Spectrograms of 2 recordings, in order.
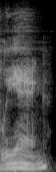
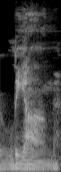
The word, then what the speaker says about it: Liang: And so when Bodhidharma met Emperor Wu of Liang, or Liang, sorry, my Indiana accent kicked in there, Liang.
